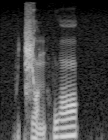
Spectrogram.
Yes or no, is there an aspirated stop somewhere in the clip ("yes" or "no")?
no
